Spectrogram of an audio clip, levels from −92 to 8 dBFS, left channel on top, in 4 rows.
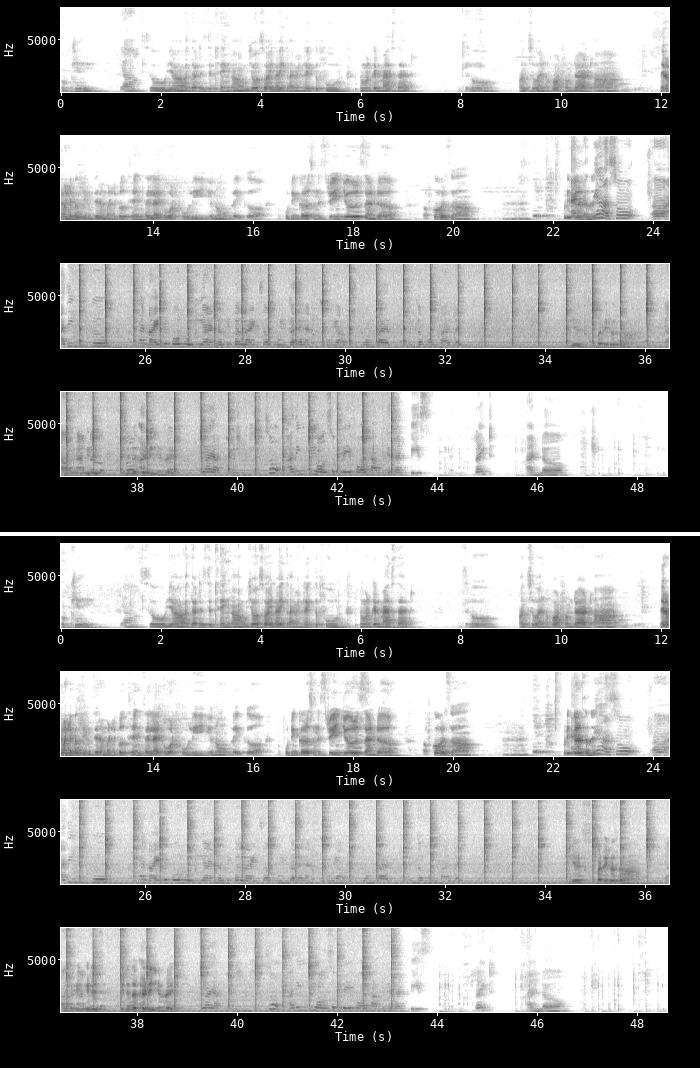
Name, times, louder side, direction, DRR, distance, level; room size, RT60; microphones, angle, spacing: voice 1, 0.0-0.9 1.8-7.1 8.2-8.7 9.2-11.3 12.0-16.3 16.6-20.5 21.0-22.9 34.4-36.1 36.5-37.4 37.7-38.9, right 3 dB, 65° right, 0.8 m, -38 dB
voice 2, 1.2-1.7 8.0-8.5 22.3-25.4 25.9-32.4 36.4-37.4 37.7-38.8 39.3-43.7 44.8-45.0 45.8-46.6 47.1-47.2, left 4 dB, 50° left, 0.8 m, -43 dB
sound 1, 24.5-43.2, left 7 dB, 20° left, 0.4 m, -34 dB
7.9 x 6.4 x 2.5 m
head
